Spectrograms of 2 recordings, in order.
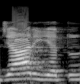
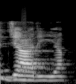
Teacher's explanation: गोल ता पर वक्फ करना हो तो हाय साकीना बन जाती है, जैसे जारियतुन से जारिया।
